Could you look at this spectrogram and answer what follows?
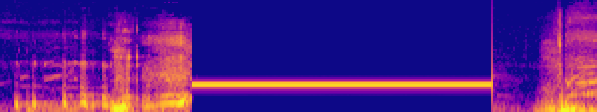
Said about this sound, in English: Oh, no, I can't. I'll beep it like we did last time.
